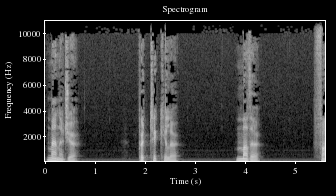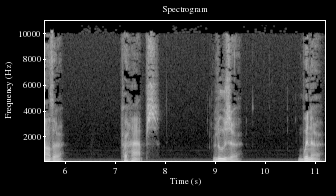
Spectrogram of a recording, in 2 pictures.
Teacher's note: In American English, the schwa comes in an R-colored variety too, as in manager, particular, mother, father, perhaps, loser, winner, etc.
